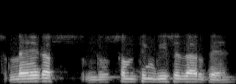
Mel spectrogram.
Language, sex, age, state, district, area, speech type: Hindi, male, 30-45, Rajasthan, Nagaur, rural, conversation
